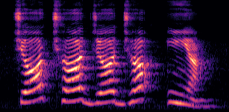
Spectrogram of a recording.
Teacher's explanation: इसे च वर्ग कहते हैं और इसका उच्चारण स्थान तालव्य है।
